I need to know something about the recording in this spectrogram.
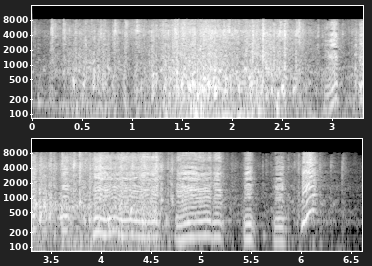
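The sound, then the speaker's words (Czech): Pigeon cooing: a few low, throaty, warbling coos in short bursts, preceded by a few seconds of dense rustling noise, with no voices. “To nemůže dobře dopadnout, pomyslí si kmotr stoříšek, a počechrá bubláka po rousech.”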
